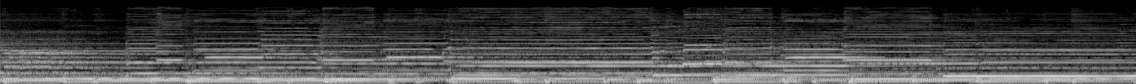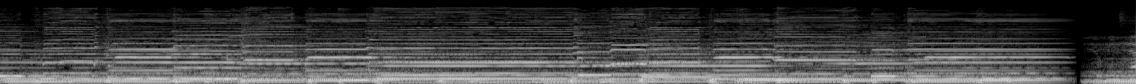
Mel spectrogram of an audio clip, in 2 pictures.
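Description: Live ensemble music: two violins play a sustained melody over acoustic guitar accompaniment.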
